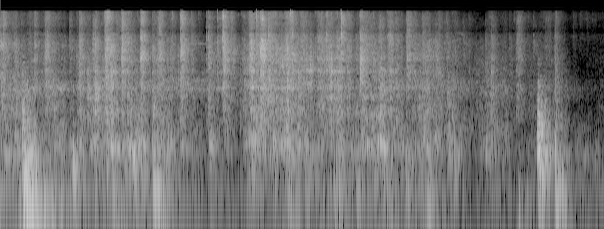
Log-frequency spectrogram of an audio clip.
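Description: Ferrets playing on a rug and a fleece blanket: a quick patter and scrabbling of small paws with rustling fabric as the blanket is swept over them.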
